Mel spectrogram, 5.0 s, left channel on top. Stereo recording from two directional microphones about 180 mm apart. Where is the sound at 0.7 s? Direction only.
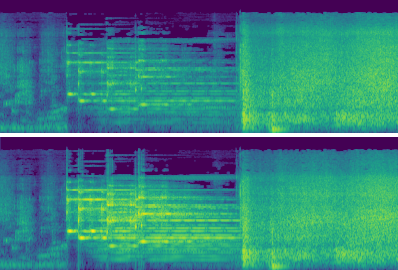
45° right (ahead or behind).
